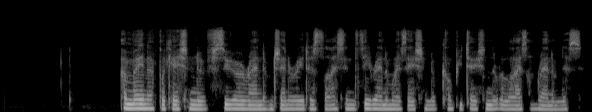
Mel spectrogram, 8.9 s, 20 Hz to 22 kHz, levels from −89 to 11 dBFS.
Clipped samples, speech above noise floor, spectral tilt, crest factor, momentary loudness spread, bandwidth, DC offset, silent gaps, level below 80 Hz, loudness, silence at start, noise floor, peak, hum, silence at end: under 0.1%; 54 dB; -6 dB/octave; 18 dB; 10 LU; 7.8 kHz; under 0.1%; none; -68 dBFS; -32 LUFS; 1.8 s; -85 dBFS; -14 dBFS; none; 0.2 s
